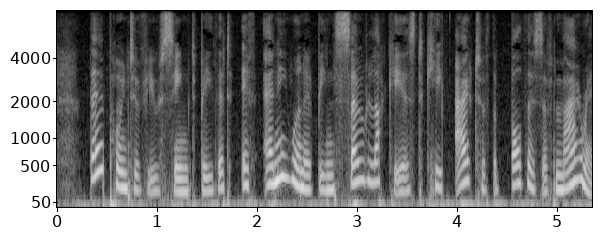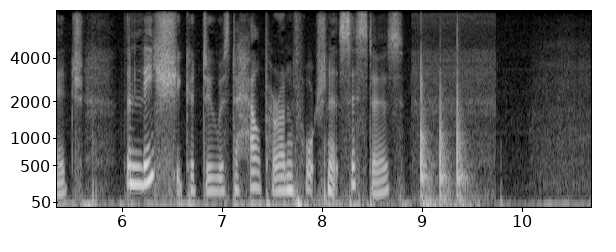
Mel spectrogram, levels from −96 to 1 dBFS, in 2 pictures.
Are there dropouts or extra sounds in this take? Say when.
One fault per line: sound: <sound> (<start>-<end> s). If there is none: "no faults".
sound: thud (9.0-9.6 s)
